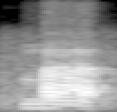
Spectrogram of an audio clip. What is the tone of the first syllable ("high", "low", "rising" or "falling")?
low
